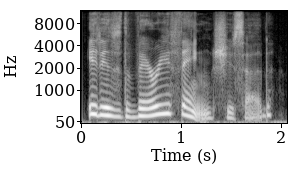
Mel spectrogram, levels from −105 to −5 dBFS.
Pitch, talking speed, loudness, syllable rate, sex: 210 Hz, 205 wpm, -16 LUFS, 4.4 syllables/s, female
